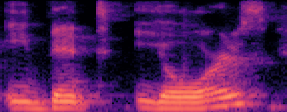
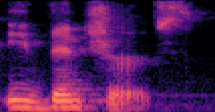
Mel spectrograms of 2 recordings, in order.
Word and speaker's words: Aventur: a play on words you don't pronounce it event yours it's actually aventur I just couldn't use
